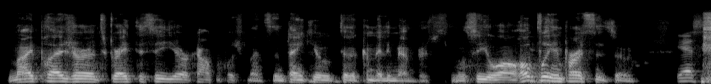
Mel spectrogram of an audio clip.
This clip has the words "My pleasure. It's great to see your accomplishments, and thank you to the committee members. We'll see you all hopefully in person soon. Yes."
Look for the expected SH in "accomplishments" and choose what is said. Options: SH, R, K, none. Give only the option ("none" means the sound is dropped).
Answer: SH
